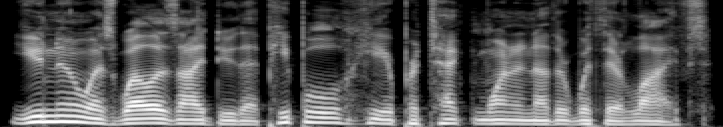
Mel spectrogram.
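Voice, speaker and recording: A man acts a serious comic-book investigator. His voice is low and recorded very dry, with a matter-of-fact delivery. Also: moderate pace, darkish tone, clear, resonant tone, dry recording, close to an everyday voice. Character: serious, frustrated male investigator talking with his partner. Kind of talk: comic dub acting.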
